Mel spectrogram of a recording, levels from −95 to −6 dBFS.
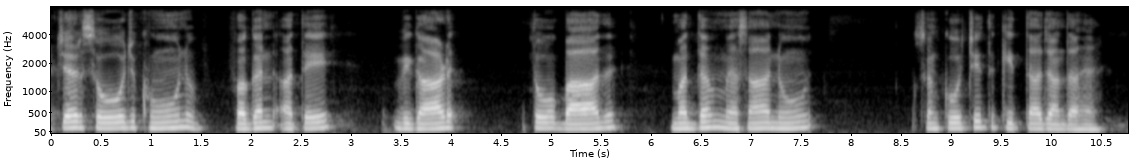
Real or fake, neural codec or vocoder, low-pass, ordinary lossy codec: fake; autoencoder, 48 kHz, 128 numbers a frame, DAC-VAE, trained on Japanese speech; 7.2 kHz; none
